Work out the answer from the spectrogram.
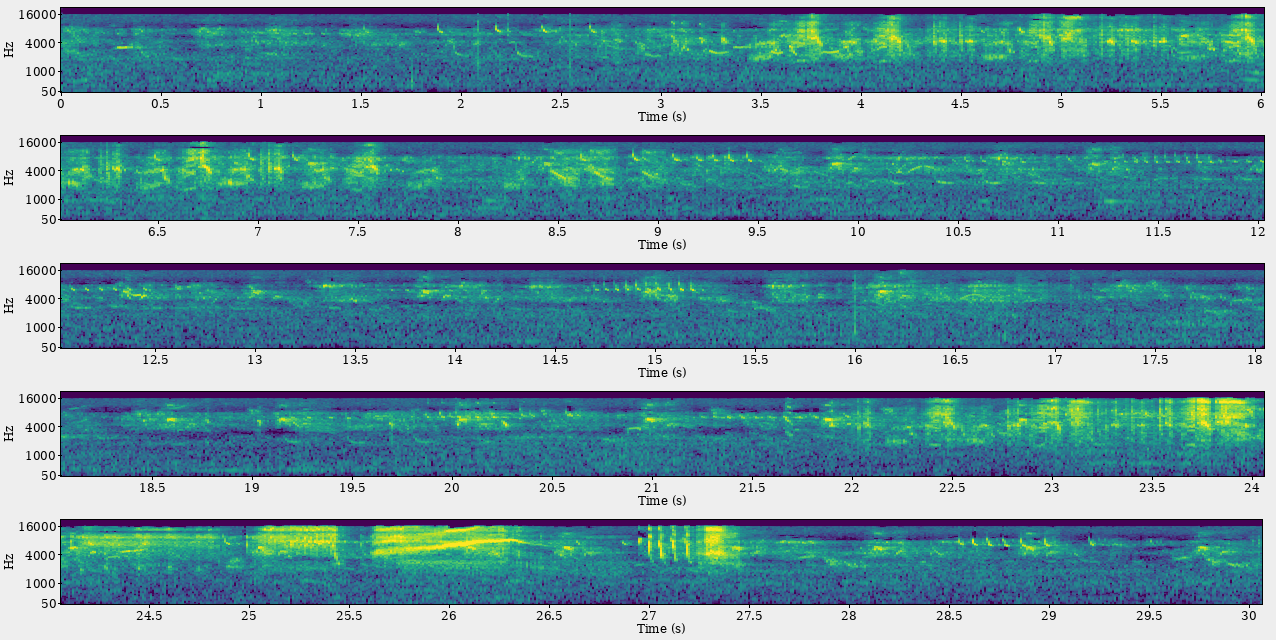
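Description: Small songbirds chirping and twittering in bursts of short high notes, busiest in two stretches, the later one with a quick rising whistle, over a steady outdoor background hum.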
